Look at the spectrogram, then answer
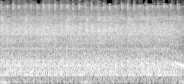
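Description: A sewing machine stitches steadily around the edge of a fabric face mask, a continuous close, even mechanical whir with no pauses and no voices.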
